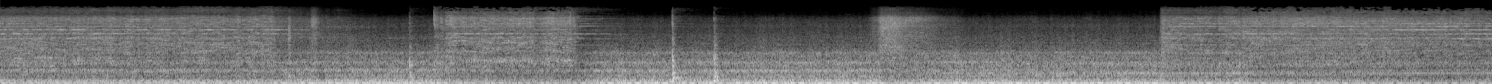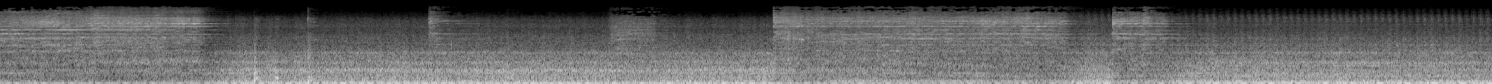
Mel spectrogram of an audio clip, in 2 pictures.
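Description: CN freight train going by: diesel locomotive engine rumble and steel wheels squealing against the rail in thin high steady tones, with double-stack intermodal cars rolling past.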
